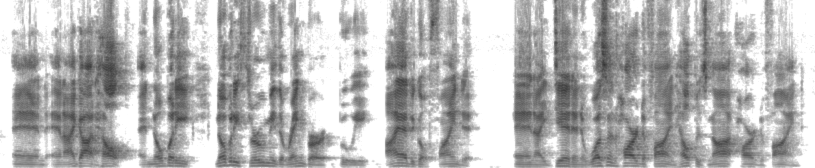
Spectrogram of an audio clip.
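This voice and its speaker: A man talks at a moderate pace with a medium pitch and ordinary pitch variation. His tone is bright and sharp. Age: 60s. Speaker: Marine veteran, nonprofit executive. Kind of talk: podcast interview. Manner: hesitant, with repetitions.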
